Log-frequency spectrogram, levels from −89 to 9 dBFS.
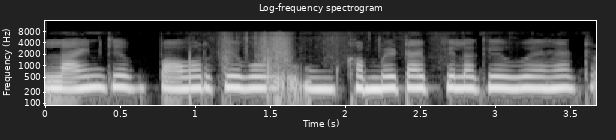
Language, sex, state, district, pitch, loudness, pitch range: Hindi, female, Haryana, Jhajjar, 255 Hz, -10 LUFS, 250-260 Hz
